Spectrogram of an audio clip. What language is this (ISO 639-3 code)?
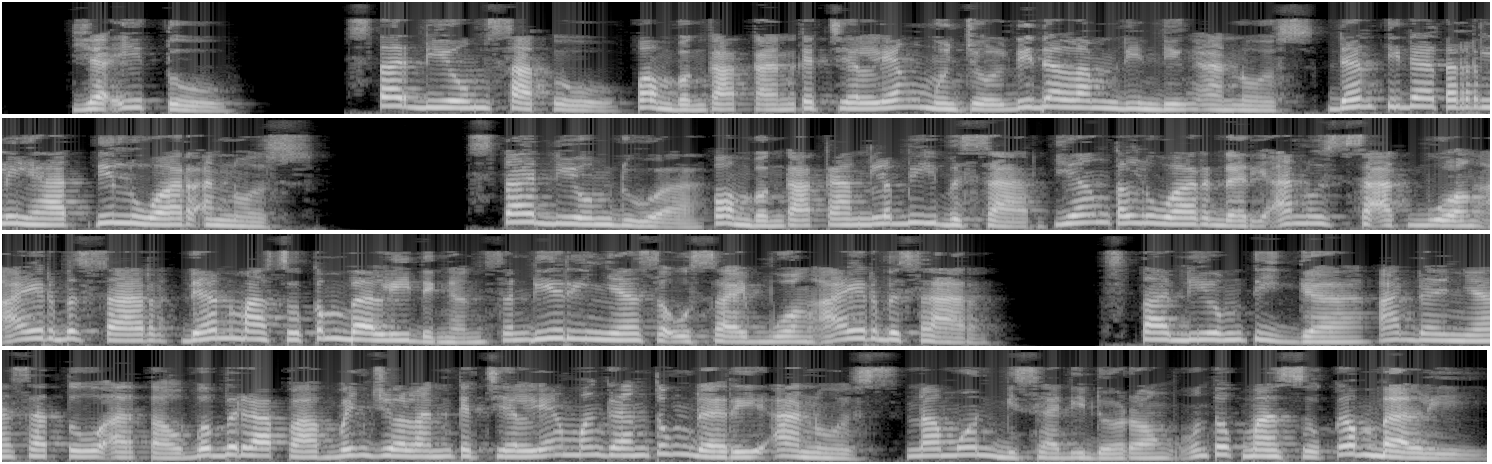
ind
